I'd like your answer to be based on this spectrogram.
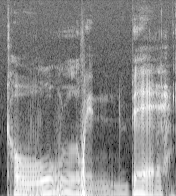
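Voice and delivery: Colwyn Bay drawn out very slow, each syllable laid down; patient demo pace on Colwyn Bay; slow careful spelling-out. Shown as a demonstration. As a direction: sound out Colwyn Bay slowly for a learner. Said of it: "How about an even easier one?".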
